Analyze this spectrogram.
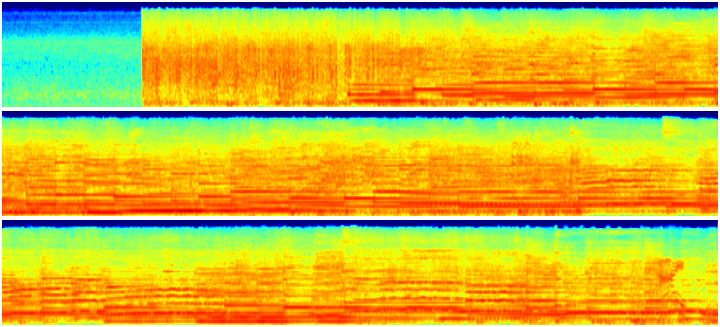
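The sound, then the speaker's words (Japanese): A live band performs at a Kizuna exchange gathering in a gymnasium next to the Kawanishi community hall, where Katsurao village residents evacuated after the disaster. It starts after a couple of seconds of quiet and plays a steady, loud piece with sustained melodic lines over a low bass, continuing without pause. “これ音を聞いていますと外で演奏しているように聞こえるんですが、これはどこで演奏したものなんですか？”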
